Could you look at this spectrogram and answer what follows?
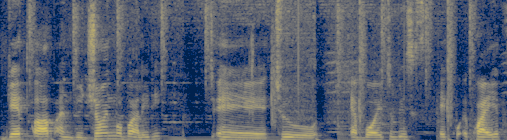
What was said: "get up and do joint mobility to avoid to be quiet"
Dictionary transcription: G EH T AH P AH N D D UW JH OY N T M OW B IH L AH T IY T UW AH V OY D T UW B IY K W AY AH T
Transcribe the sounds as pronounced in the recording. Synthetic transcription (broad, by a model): G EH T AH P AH N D D UW JH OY N M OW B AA L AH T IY T UW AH B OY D T UW B IY K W AY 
